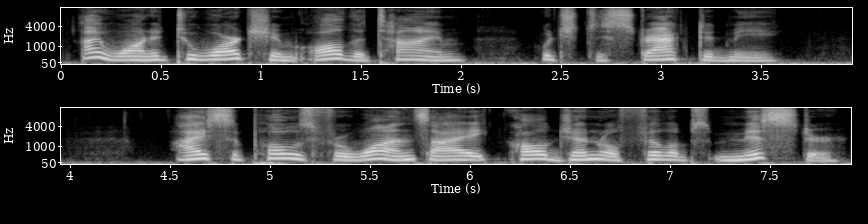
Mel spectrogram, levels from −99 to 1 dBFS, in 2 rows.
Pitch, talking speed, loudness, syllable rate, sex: 180 Hz, 150 wpm, -19 LUFS, 4.7 syllables/s, female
